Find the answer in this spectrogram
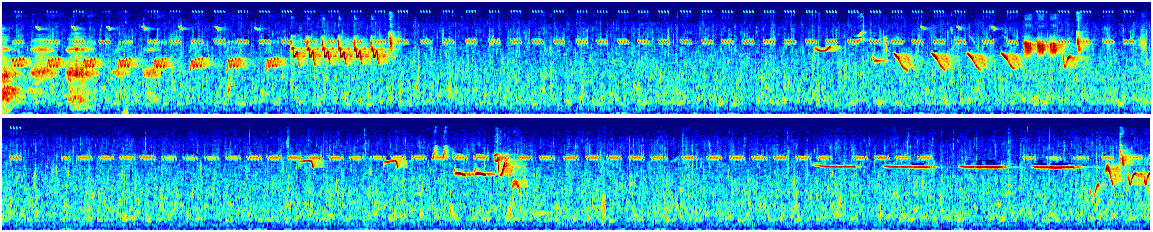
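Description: Insects chirping in a steady, fast high-pitched pulse, with a few short downward-sweeping bird chirps around the middle.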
